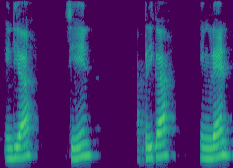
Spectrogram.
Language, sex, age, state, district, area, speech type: Assamese, female, 45-60, Assam, Tinsukia, urban, spontaneous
